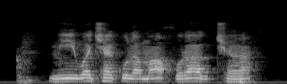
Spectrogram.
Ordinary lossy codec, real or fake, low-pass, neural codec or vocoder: AAC, 32 kbps; real; 7.2 kHz; none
